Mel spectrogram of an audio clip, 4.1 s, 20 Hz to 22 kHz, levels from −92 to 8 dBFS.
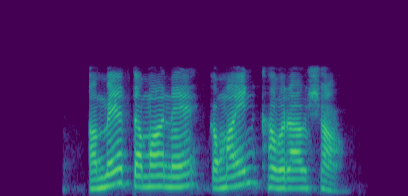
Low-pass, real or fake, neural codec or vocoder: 5.4 kHz; fake; codec, 16 kHz, 4 kbps, FunCodec, trained on Chinese and English, 50 frames a second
